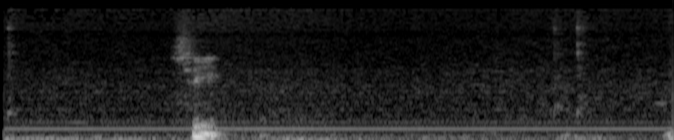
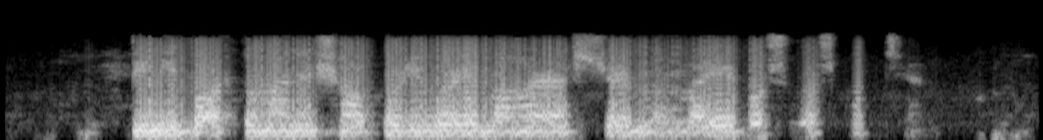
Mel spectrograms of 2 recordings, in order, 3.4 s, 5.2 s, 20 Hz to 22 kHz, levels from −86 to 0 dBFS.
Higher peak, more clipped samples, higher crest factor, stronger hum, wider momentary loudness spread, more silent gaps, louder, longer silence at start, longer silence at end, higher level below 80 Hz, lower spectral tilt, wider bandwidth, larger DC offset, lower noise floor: second, -12 dBFS vs -2 dBFS; neither; first, 24 dB vs 14 dB; neither; first, 26 LU vs 12 LU; neither; second, -28 LUFS vs -14 LUFS; second, 0.05 s vs 0.45 s; second, 0 s vs 0.2 s; second, -52 dBFS vs -40 dBFS; first, -7.5 dB/octave vs -5.5 dB/octave; first, 17 kHz vs 8 kHz; neither; first, -52 dBFS vs -42 dBFS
